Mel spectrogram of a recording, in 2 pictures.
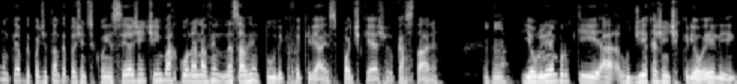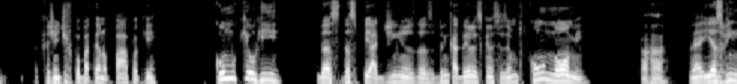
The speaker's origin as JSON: {"language": "Portuguese", "country": "Brazil", "tie": "born or raised there", "said": "me lembra a minha infância no Brasil."}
